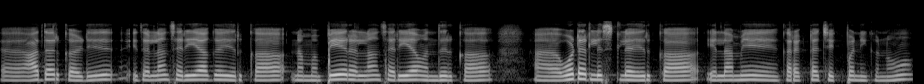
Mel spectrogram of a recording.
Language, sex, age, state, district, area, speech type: Tamil, female, 18-30, Tamil Nadu, Krishnagiri, rural, spontaneous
